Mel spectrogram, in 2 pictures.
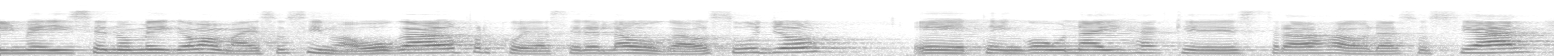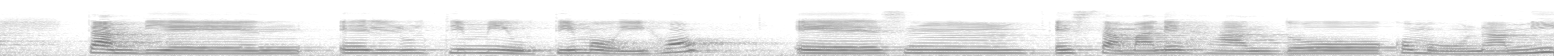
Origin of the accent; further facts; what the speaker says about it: Cali, Valle del Cauca, Colombia; Yo nací en Cali, en el mismo barrio que vivo en la casa de mi mamá. Mi mamá, pues, sí es de Nariño, pero mis ancestros son de Cali. Tengo 3 hijos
